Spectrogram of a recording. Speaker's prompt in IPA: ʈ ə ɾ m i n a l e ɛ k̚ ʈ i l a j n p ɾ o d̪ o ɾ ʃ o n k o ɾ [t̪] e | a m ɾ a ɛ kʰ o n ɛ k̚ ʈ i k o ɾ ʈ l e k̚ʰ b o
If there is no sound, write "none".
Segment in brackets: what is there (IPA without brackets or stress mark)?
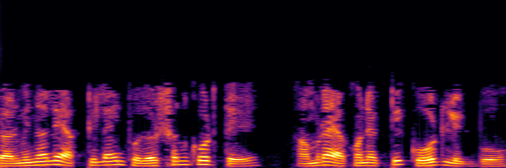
t̪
